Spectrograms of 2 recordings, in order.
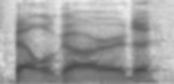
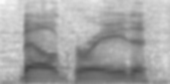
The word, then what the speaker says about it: Belgrade: your capital is Belgard. Like, just B-E-L, then... Wait, Guard... Or is it Grade? It's Grade, isn't it? Not Guard. You dingus. Belgrade.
